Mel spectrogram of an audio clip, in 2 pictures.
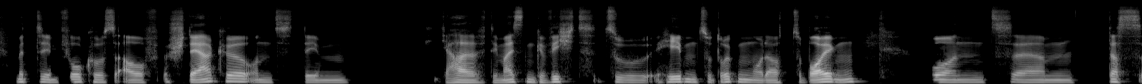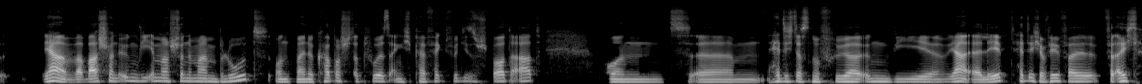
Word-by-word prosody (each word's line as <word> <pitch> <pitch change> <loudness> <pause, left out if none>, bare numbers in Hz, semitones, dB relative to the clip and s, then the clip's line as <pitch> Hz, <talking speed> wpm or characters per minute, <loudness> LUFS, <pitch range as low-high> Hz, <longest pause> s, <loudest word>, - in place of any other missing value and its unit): mit 120 0 -6
dem 110 -3 -3
Fokus 115 -3 -3
auf 100 -1 -2
Stärke 135 +4 +4
und 105 -2 -7
dem 95 -1 -6 0.9
ja, 100 -1 +3
dem 95 +1 -10
meisten 110 +2 +1
Gewicht 120 +5 -2
zu 100 -5 -5
heben, 120 +1 +1
zu 110 - -3
drücken 115 -1 -2
oder 95 0 -1
auch 95 - -4
zu 95 - -10
beugen. 115 +4 +5 0.7
Und, 105 -1 -2 0.2
ähm, 100 -2 -4 0.3
das, - - -1 0.4
ja, 115 -4 +7
wa 115 0 +1
war 130 +1 +9
schon 145 +1 0
irgendwie 155 -1 -3
immer 150 -1 0
schon 155 0 -1
in - - -3
meinem 135 -2 +1
Blut, 175 - -1
und 120 0 -2
meine 120 0 +2
Körperstatur 145 0 -2
ist - - -5
eigentlich 125 -2 -6
perfekt 140 +2 -4
für 145 - -9
diese 145 -2 -9
Sportart. 155 +3 0 0.6
Und, 115 -2 -1 0.3
ähm, 115 -1 -1
hätte 135 +3 -1
ich 130 - 0
das 135 0 0
nur 130 -1 +1
früher 130 -1 +3
irgendwie, 125 -2 -1
ja, 120 +4 +4
erlebt, 120 +10 +2
hätte 150 +2 0
ich 135 - +1
auf 130 - -2
jeden 150 0 +3
Fall 135 0 +2
vielleicht 145 0 +3
120 Hz, 150 wpm, -26 LUFS, 105-135 Hz, 0.9 s, war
